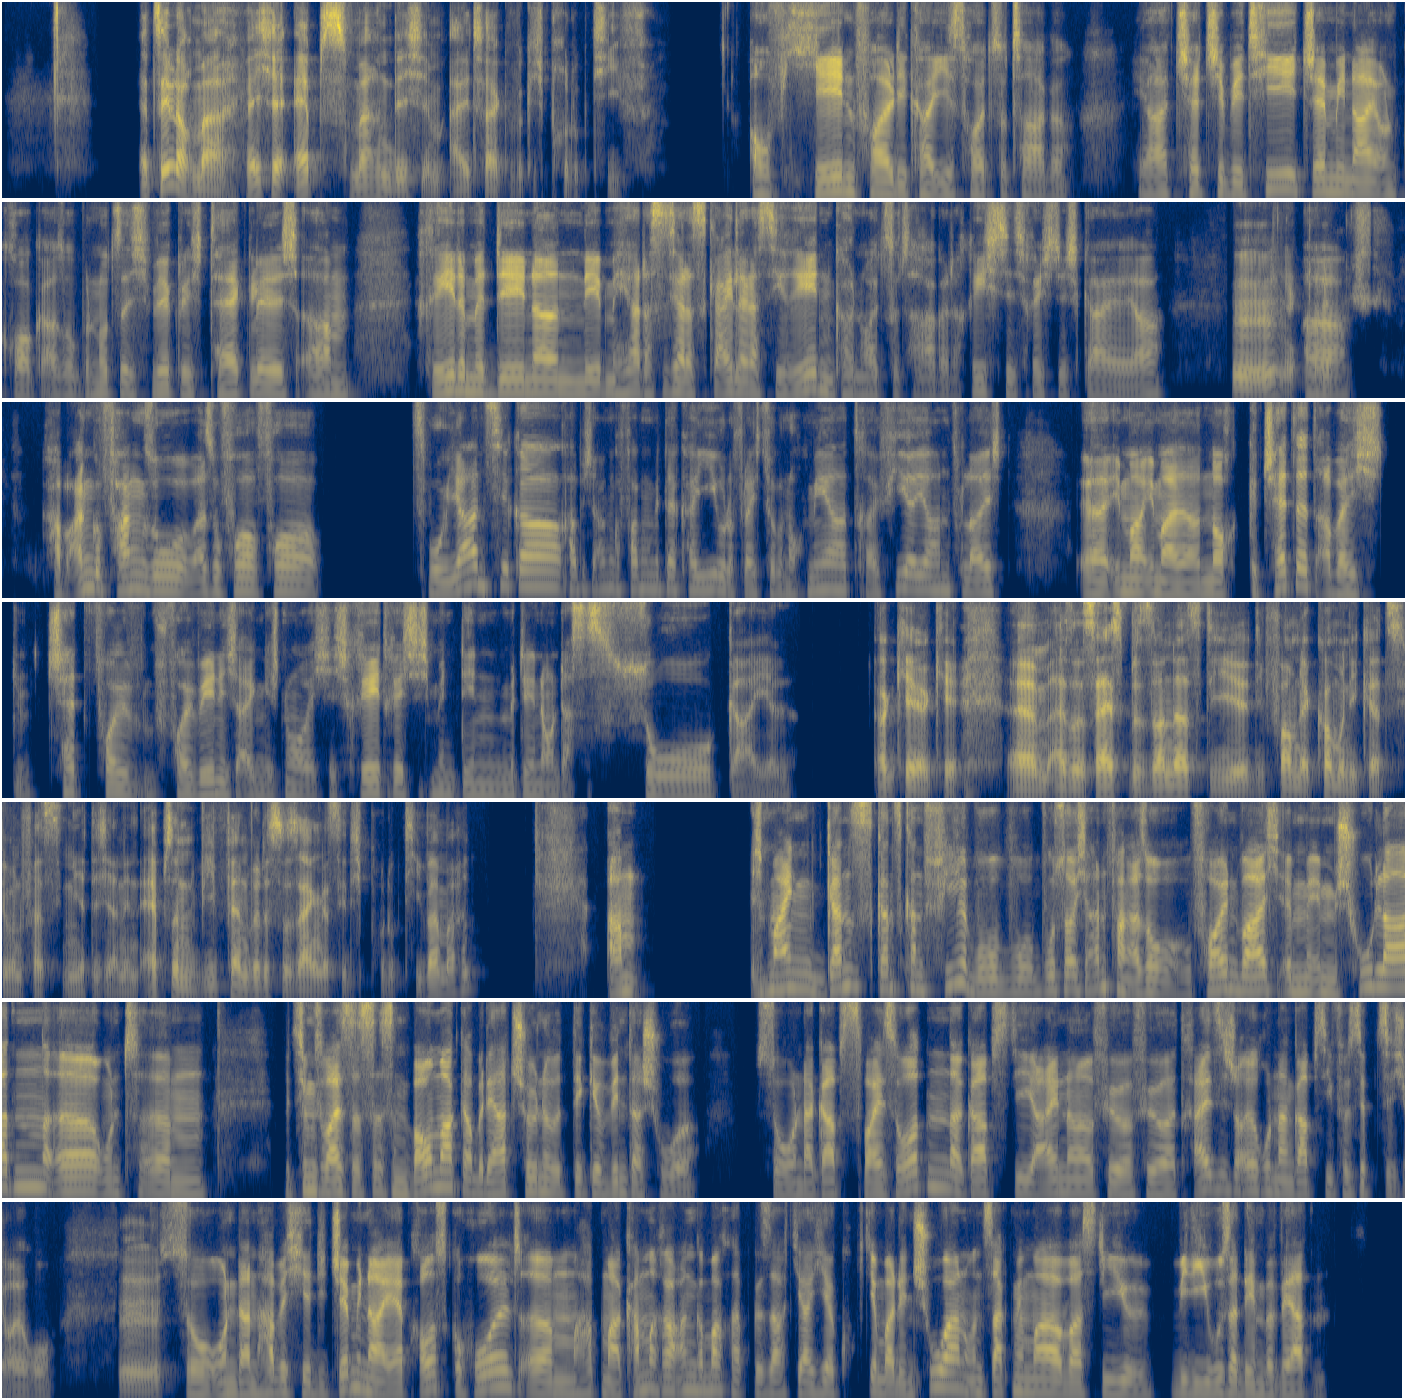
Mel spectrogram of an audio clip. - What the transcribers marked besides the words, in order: none
- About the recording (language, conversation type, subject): German, podcast, Welche Apps machen dich im Alltag wirklich produktiv?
